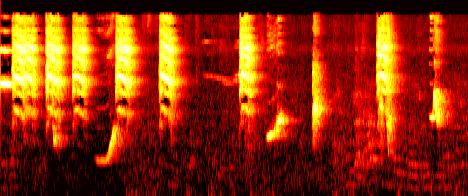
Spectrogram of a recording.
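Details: African grey parrot giving harsh, broadband squawks about every second, mixed with short whistled notes that slide upward and downward, in a quiet setting.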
